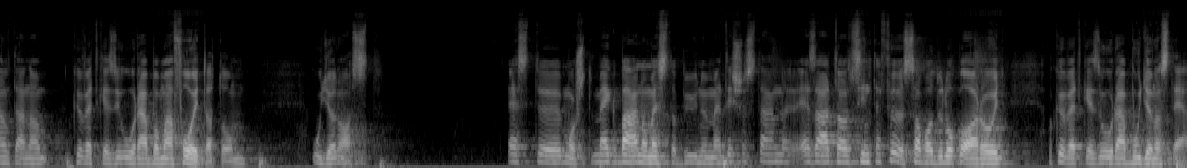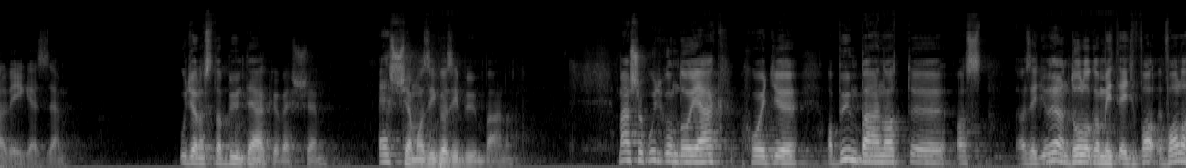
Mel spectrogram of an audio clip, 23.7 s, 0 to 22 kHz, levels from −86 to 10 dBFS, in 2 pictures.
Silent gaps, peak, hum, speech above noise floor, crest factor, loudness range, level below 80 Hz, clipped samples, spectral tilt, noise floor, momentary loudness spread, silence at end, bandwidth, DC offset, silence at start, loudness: none; -10 dBFS; none; 43 dB; 20 dB; 7 LU; -56 dBFS; under 0.1%; -6.5 dB/octave; -71 dBFS; 18 LU; 0 s; 16 kHz; 0.2%; 0 s; -29 LUFS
